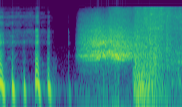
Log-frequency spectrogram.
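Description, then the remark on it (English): A racing car engine revs in several quick, punchy bursts, then a loud, sustained screech of squealing tires takes over and rushes on to the end. “Rev up your engines.”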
